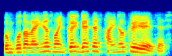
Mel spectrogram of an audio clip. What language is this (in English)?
Kashmiri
